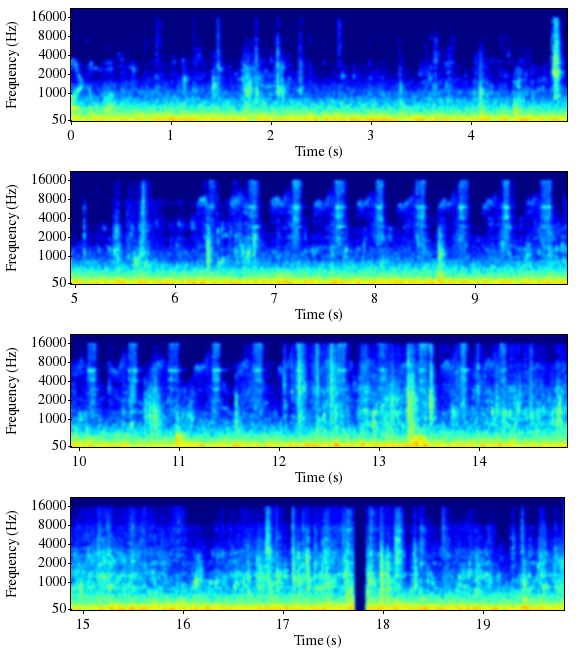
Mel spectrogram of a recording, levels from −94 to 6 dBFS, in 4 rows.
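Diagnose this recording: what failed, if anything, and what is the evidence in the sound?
The sound cuts out abruptly at 17.72 s and stays silent until 17.84 s, a gap of about 120 ms. This is a playback stall at the buffer stage, likely caused by the player running dry or its output thread being blocked.

Straight after the gap, from 17.84 to 18.64 s, the audio runs hurried at about 1.15 times normal speed with unchanged pitch. This is time-compressed catch-up: the player trims small overlapping pieces and cross-fades them to absorb the backlog.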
